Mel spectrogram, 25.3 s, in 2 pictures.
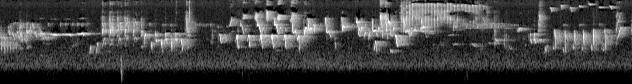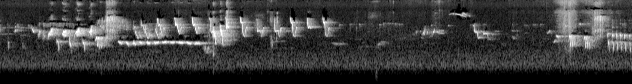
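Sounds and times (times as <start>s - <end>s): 
common nightingale song: 0.0s - 25.2s.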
